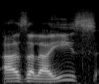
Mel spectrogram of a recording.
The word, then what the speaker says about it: Azalaïs: That name is pronounced Azalaïs, and that is what the umlaut designates.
